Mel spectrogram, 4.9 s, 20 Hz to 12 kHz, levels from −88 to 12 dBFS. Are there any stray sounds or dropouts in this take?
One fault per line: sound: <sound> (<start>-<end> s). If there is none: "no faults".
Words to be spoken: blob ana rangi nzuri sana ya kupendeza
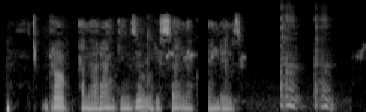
sound: dropout (2.7-2.8 s)
sound: throat clearing (3.7-4.5 s)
